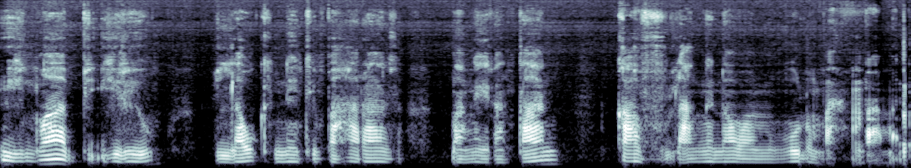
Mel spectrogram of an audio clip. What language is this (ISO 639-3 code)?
msh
